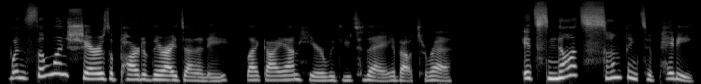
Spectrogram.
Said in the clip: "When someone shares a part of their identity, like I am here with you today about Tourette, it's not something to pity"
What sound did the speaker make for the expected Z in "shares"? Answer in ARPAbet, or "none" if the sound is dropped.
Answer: Z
